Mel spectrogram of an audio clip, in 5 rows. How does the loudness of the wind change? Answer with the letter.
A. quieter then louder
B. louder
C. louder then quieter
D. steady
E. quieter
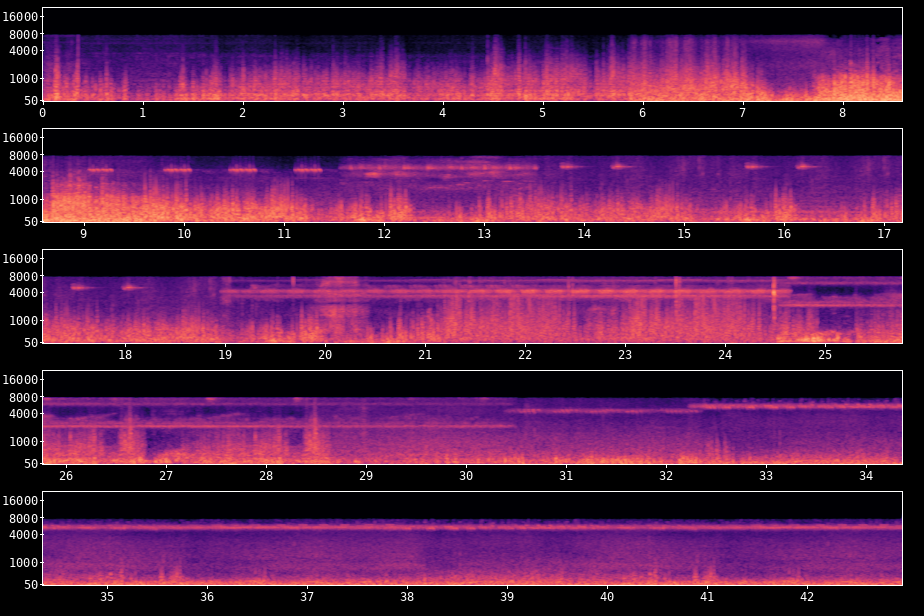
E.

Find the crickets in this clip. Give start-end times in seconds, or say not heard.
9.0-42.9.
